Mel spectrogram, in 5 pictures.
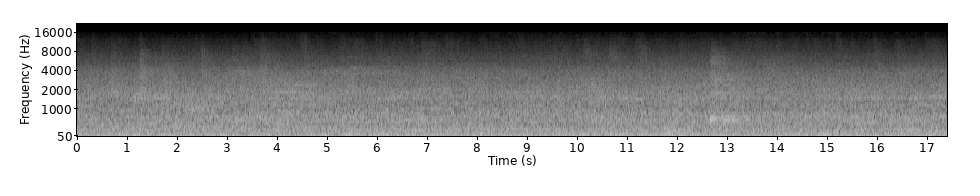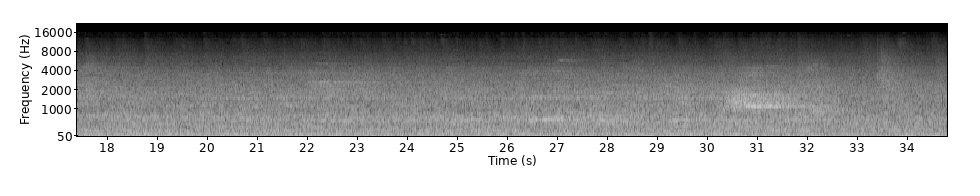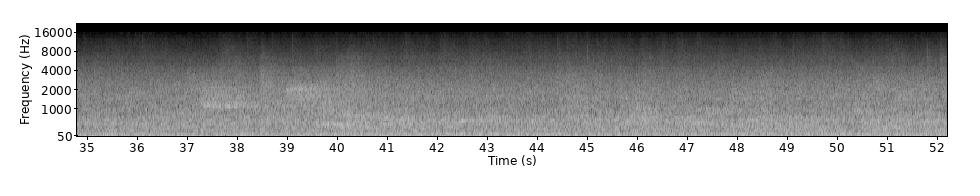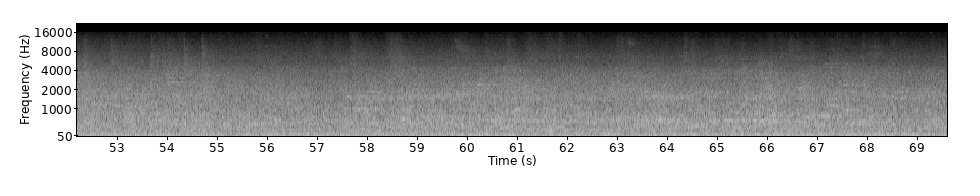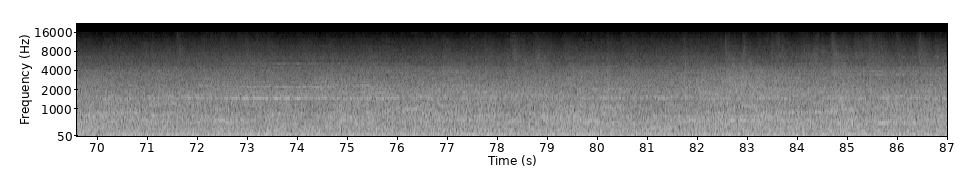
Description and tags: Mall, Quiet Echoes
Muffled sounds of movement and chatter echo back into a far corner of a large shopping center.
